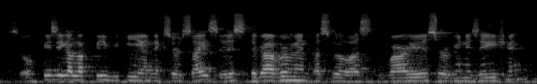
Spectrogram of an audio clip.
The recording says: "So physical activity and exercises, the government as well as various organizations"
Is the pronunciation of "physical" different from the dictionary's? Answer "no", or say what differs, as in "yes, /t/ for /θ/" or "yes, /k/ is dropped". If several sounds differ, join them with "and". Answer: yes, /s/ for /z/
